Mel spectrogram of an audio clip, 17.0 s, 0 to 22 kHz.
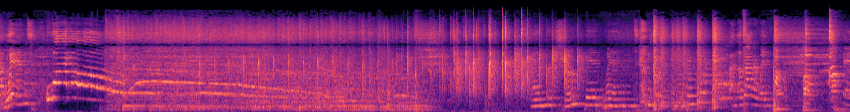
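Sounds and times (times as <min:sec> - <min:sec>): audience clapping along: 0:03.2 - 0:11.7.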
